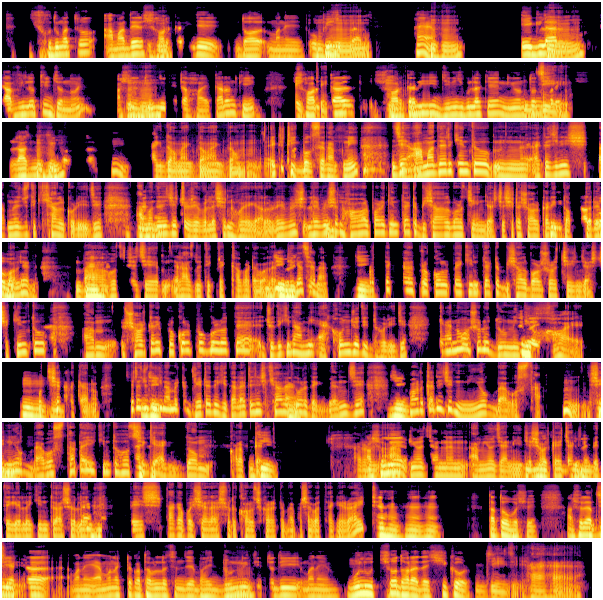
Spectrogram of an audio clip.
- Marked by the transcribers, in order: static; distorted speech; "অফিসগুলা" said as "অপিসগুলা"; unintelligible speech; in English: "revolution"; in English: "revolution"; other background noise; tapping; in English: "corrupted"
- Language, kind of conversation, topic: Bengali, unstructured, সরকারি প্রকল্পে দুর্নীতির অভিযোগ কীভাবে মোকাবেলা করা যায়?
